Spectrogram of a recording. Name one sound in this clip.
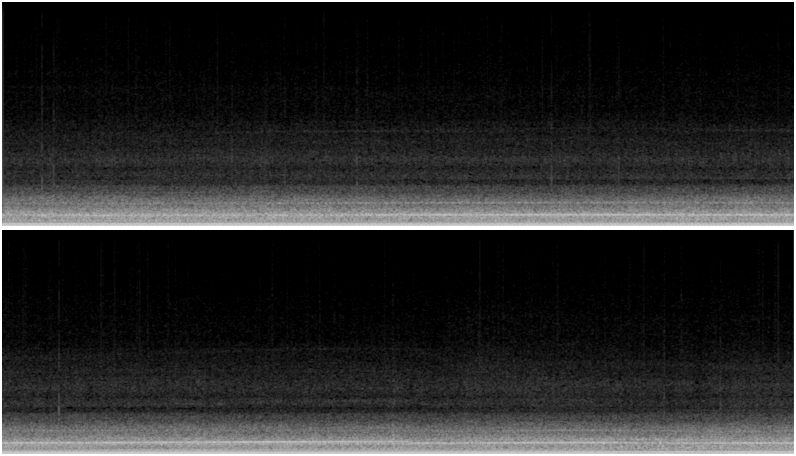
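Wind rushes past as a motorcycle rides along.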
